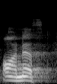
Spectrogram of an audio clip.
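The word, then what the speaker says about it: honest: ऑनेस्ट लिखा हुआ है, जिसमें एच क्या है अपने आप में साइलेंट है, आवाज़ किसके आती है, ओ की आती है, ऑनेस्ट, है ना।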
